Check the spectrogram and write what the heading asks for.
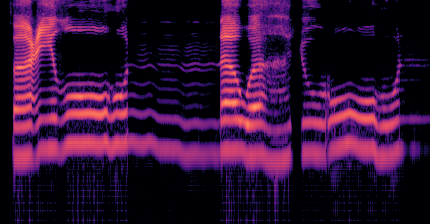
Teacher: Kalau kita waqaf, dia tetap ada 2 harakat dengung tu. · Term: gunnah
